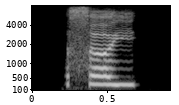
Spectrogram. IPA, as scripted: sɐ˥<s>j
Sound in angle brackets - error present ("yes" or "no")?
yes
